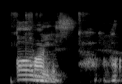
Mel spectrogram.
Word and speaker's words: honest: situation what happened right another difficult word honest we don't honest we don't pronounce the h okay some words we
